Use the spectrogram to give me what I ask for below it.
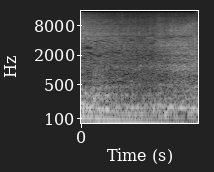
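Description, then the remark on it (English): A sports car engine revs, a deep, throaty rumble holding fairly steady for a couple of seconds with no voices over it. “I got a whip. I got a car. Got right here.”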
